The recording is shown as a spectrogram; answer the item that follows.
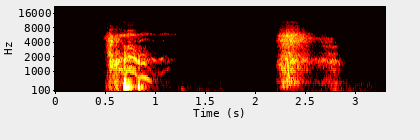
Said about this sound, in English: Sorry, guys, I really am sorry. I got this cough that won't fucking quit.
